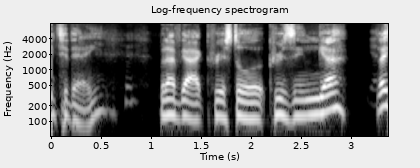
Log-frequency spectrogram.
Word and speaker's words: Kruizenga: You'll notice I don't have Beth with me today, but I've got Krystle Kruizenga.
